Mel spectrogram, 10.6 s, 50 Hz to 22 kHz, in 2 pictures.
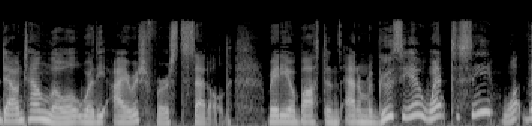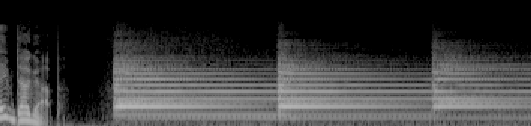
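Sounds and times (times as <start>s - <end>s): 
speech: 0.0s - 6.6s
largest of 13 church tower bells tolling: 6.4s - 10.6s.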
